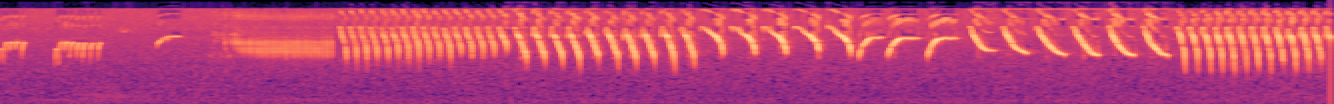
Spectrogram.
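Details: Canary song used to lure other canaries: a few short buzzy notes, then long fast trills of rapid repeated sweeping notes, changing into slower looping phrases before a final quick trill.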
